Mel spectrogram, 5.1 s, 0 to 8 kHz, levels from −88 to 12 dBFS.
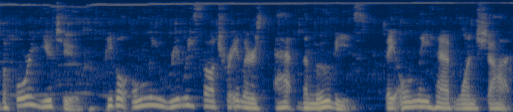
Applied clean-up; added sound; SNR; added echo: classical method log-MMSE.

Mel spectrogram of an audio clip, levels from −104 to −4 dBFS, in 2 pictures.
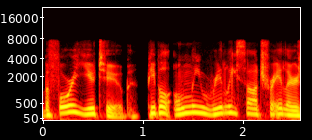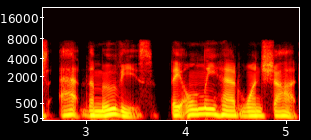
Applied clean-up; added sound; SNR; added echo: none; none; none; none.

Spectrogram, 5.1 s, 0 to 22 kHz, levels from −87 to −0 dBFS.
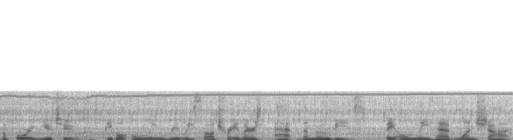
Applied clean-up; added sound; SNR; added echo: none; Tools; 14 dB; none.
